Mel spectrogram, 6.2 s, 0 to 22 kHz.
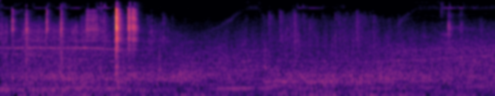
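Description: GT2 race car driven in Assetto Corsa Competizione, a continuous engine roar with shifting revs and a brief sharp transient early on, heard alone without talk.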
